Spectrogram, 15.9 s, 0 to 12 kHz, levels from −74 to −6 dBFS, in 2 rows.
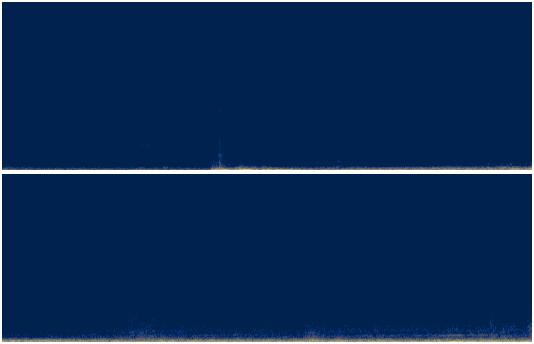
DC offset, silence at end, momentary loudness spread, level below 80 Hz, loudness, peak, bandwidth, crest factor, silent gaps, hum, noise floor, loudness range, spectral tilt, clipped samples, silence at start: under 0.1%; 0 s; 12 LU; -30 dBFS; -37 LUFS; -10 dBFS; 1.3 kHz; 18 dB; none; none; -54 dBFS; 9 LU; -10 dB/octave; under 0.1%; 0 s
